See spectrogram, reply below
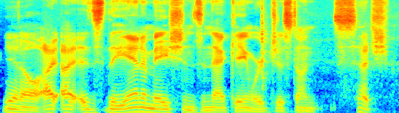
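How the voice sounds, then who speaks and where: A man's voice: low-pitched, moderate pace. A man co-hosting a podcast, chatting casually as he presents video game clips. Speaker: podcast co-host.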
